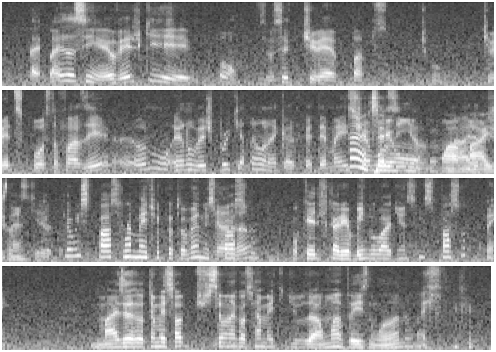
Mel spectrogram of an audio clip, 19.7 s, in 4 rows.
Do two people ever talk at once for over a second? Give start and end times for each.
8.4-10.3

